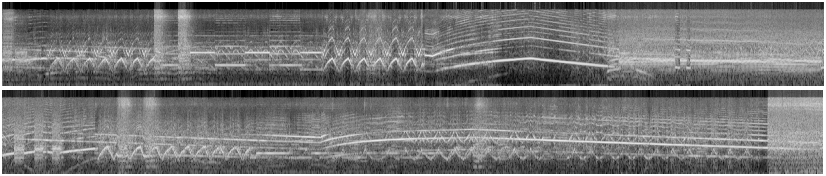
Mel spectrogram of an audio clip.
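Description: Fire-truck sirens sounding loudly at close range, several overlapping: fast yelping warbles alternate with slow wails that rise and fall. A steady blaring tone holds for a few seconds around the middle.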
